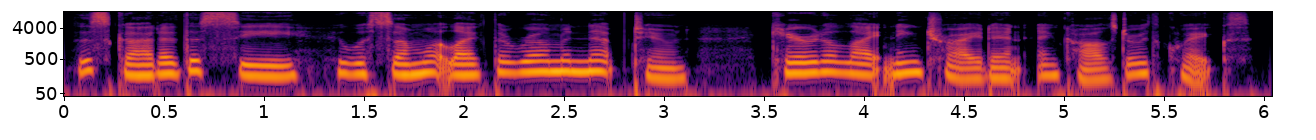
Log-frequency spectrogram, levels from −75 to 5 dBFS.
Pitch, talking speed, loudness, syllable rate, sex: 185 Hz, 190 wpm, -18 LUFS, 5.6 syllables/s, female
